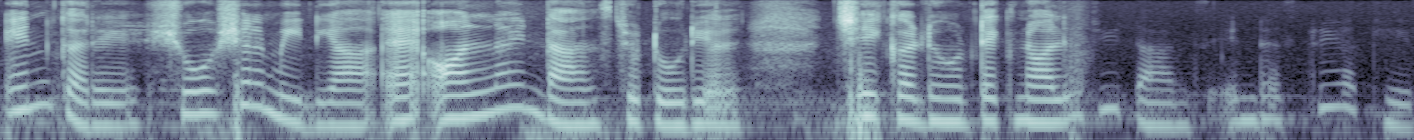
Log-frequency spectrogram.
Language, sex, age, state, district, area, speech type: Sindhi, female, 18-30, Delhi, South Delhi, urban, spontaneous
